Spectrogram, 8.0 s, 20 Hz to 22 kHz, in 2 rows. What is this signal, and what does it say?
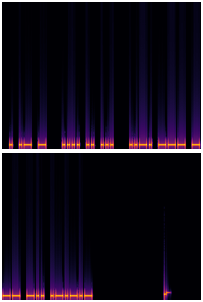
Morse code, heard as a keyed tone, about 25 wpm, 700 Hz. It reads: EAT HIS FOOD.
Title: Sentences from Top 1100 Words 25wpm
